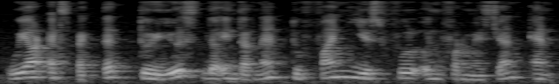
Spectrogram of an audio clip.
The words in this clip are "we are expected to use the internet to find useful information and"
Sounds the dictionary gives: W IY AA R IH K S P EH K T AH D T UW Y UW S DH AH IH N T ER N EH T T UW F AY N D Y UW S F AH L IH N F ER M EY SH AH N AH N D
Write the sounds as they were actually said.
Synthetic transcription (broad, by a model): W IY AA R IH K S P EH K T AH D T UW Y UW S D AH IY N T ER N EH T T UW F AY N D Y UW S F AH L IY N F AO M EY S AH N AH N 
